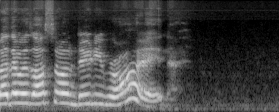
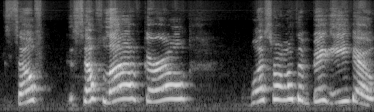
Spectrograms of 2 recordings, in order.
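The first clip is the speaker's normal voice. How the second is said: high-pitched retelling of one's own comeback; sassy retort; 9 semitones higher than usual. Retold or imitated. Streamer retelling her reply about ego, sassy retort. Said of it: "And I was like".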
